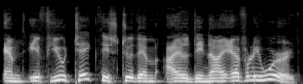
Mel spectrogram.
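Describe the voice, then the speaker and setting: A man voicing an older, shrewd and commanding Spanish ex-intelligence officer in formal, deliberate audiobook dialogue. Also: fairly high pitch, darkish tone, no echo, clean studio sound, voice pushed up, natural voice. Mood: insistent, intense.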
